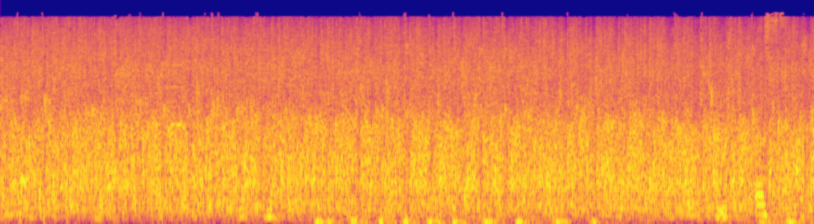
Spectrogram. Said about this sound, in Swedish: En, en stor, en riktig, riktig applåd! applåd.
